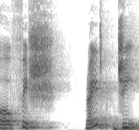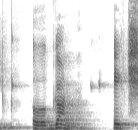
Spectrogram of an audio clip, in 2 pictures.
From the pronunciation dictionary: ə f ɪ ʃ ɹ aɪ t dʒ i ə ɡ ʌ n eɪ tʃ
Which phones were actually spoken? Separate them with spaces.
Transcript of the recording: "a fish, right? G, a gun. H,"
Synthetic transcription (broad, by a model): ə f ɪ ʃ ɹ aɪ t dʒ i ə ɡ ʌ n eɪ tʃ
